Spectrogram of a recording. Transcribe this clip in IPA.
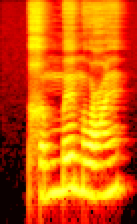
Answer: χ ɪ mː ɛ n ɔ ʕ ẽ

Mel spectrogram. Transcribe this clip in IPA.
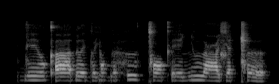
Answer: d eː o̯ kʼ aː ɗ ə e̯ ɡ œ j ɔ ɡ œ h ɯː ǀ ɔ kʼ eː ɲ ɯː ʕ ɪ ɕ æ ǁ ə

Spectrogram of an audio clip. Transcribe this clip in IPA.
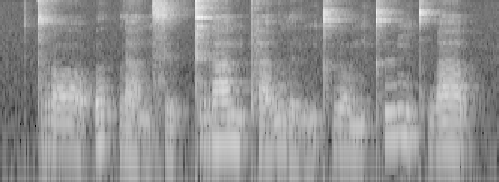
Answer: t r ɔː˧ ʔ o˥˩ k̚ l a˨˩ n s ɯ˨˩ k̚ t r a˥˩ n pʰ a˦˥ w l ɯ˩˦ ŋ kʰ l o˧ n kʰ ɯ˥˩ ŋ kʰ w a˥˩ p̚

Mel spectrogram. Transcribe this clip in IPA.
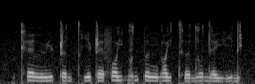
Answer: kʰ ɛ˧˩ l ʉ˩˧ j ʈ ə˩˧˩ d t̪ʰ i˩˧˩ ʈ ɛ˩˧ f ɔ˧ j ɡ o˧ d p ə˧˩ ŋ ɡ ɒ˧˩ j tʰ ə˩˧˩ d o˧ d ɛ˩˧˩ j i˩˧˩ d

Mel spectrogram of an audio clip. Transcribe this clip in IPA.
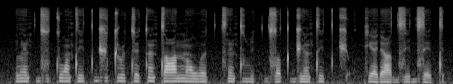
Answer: l ẽ t d͡z ʉ t w ɔ̃ t i t d͡ʒ ʉ t ɭ y t ø t œ̃ t ɑ n ɔ̃ w ɵ t t͡s ẽ t ʎ y t d͡z ɔ t d͡ʒ œ̃ t i t t͡ʃ ɔ̰ kʲ æ ɾʲ ɑ d͡z i d͡z e t

